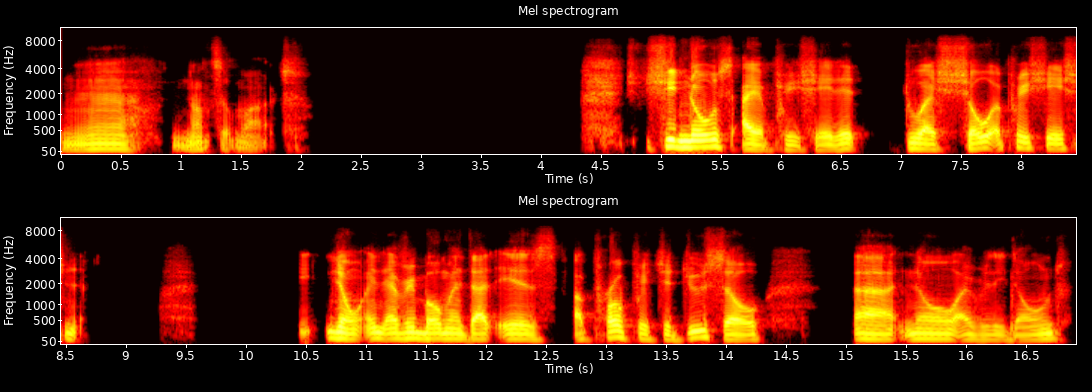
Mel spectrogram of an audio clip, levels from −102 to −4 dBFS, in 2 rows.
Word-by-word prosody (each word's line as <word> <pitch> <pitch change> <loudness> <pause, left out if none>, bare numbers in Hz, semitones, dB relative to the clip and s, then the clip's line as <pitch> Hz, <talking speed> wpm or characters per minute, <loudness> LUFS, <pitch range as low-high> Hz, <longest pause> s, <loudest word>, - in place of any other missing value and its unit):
Not 95 -4 -6
so - - -12
much. - - -14 2.7
Sh - - -18
she 140 -1 +6
knows 125 +2 +6
I 95 - +6
appreciate 85 0 -2
it. 100 +1 -1 0.4
Do 105 -1 +3
I 90 - +3
show - - +1
appreciation 105 -4 -3 1.9
y - - -12
no, 110 -4 +4
and 105 -1 0
every 100 +2 +2
moment 100 -2 +1
that - - +2
is 90 -4 -3 0.2
appropriate 105 -9 -1
to 85 - -4
do 115 - -2
so, 90 -8 0 0.8
uh, 95 -2 +2
no, 95 +1 -2
I 85 - -2
really 85 -1 -9
don't, 85 +6 -6
95 Hz, 105 wpm, -25 LUFS, 85-105 Hz, 2.7 s, she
